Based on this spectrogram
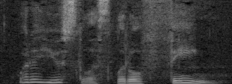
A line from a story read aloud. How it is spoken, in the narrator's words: exclaimed the tiger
